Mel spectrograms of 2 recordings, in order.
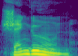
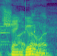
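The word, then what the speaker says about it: Şengün: do have one more I've got shenon now most of you probably don't know who shenon is is that how you say it yeah Shang I know him um for the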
